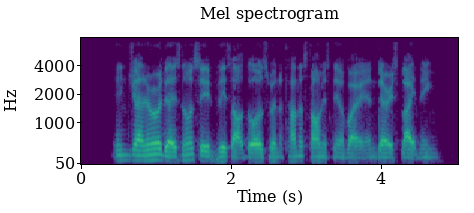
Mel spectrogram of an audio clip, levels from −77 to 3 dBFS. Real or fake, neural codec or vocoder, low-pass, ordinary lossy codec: fake; codec, 24 kHz, 3 kbps, HILCodec; 7.2 kHz; AAC, 48 kbps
